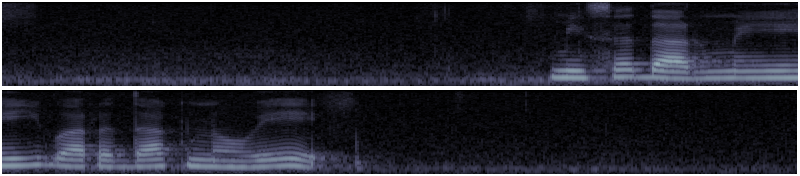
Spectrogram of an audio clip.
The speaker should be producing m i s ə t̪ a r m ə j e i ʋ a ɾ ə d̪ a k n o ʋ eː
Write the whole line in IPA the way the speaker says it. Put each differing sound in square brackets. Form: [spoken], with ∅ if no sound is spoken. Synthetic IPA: m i s ə [d̪] a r m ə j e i ʋ a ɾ ə d̪ a k n o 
